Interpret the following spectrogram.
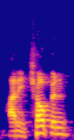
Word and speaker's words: Hadi Choopan: Olympia lineup and obviously hotti chupan or chopan if is what I'm being told Milo tell me is the right way to pronounce it hotti Chopin is the reigning Mr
